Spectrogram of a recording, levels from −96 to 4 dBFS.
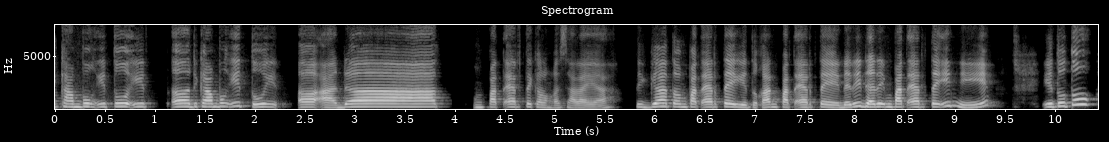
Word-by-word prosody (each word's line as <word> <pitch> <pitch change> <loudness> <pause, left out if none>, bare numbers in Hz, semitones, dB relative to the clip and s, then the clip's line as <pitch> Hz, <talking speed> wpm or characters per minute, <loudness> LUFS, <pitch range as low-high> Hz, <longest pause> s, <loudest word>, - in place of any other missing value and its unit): kampung 280 +1 -1
itu 290 +3 0
it 290 0 -3 0.2
eee, 290 +4 +2
di 290 - -6
kampung 290 0 0
itu 320 -5 -2
i 265 -4 -3
eee, 250 -1 -1 0.2
adat 285 +2 +5 0.3
4 235 +2 -4
RT 260 +1 -4
kalau 225 -4 -7
nggak 195 +2 -12
salah 190 -3 -5
ya. 180 - -7 0.2
3 290 +5 0
atau 290 - -2
4 265 -2 -2 0.2
RT 265 -3 +1
gitu 220 -2 -5
kan, 235 +3 0
4 240 -2 -1
RT. 235 -1 -2
Dari 240 +9 -1
dari 275 -1 +3
4 275 -3 +1 0.2
RT 285 - -1 0.2
ini, 255 -6 -3 0.6
itu 285 +4 -1
tuh, 485 +2 +4
275 Hz, 180 wpm, -25 LUFS, 240-290 Hz, 0.6 s, adat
